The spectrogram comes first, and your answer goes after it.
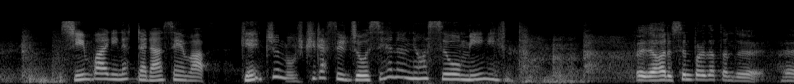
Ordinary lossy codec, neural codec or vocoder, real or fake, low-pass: none; codec, 16 kHz, 0.5 kbps, X-Codec, HuBERT features, trained on LibriSpeech; fake; none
